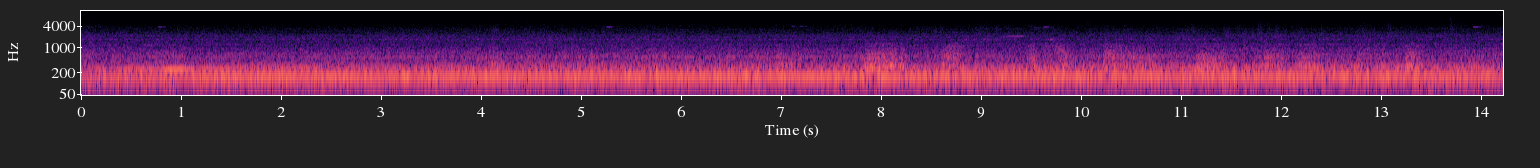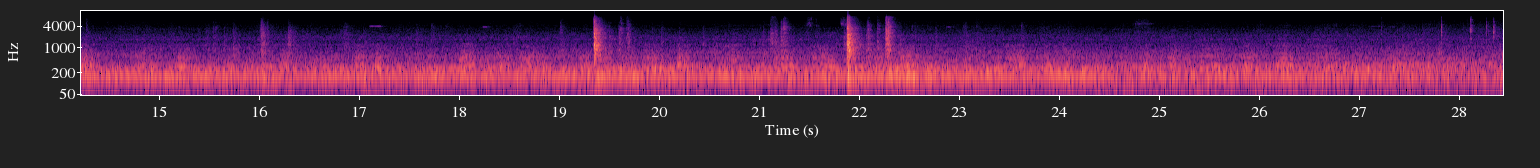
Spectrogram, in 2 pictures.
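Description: Steady drone of a Chiltern Railways Class 168 diesel multiple unit heard from inside the carriage, its underfloor diesel engine giving a constant low hum. A few sharp knocks or clicks come about two-thirds of the way through, and the engine drone eases off near the end.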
